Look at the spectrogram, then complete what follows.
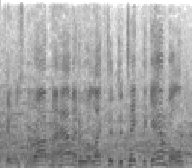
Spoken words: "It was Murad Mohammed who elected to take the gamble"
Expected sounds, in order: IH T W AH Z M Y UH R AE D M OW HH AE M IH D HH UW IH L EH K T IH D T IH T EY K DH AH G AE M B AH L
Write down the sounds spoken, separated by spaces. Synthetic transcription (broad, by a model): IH T W AH Z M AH R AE D M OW HH AE M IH D HH UW IH L EH K T IH D T IH T EY K DH AH G AE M B L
